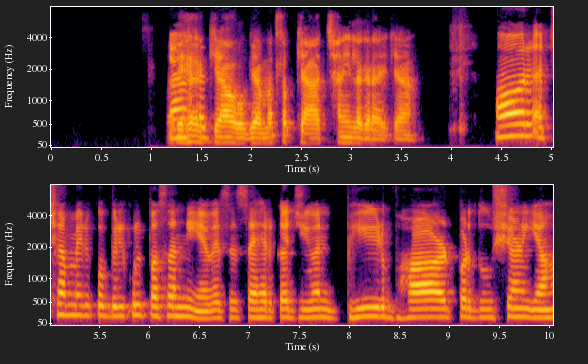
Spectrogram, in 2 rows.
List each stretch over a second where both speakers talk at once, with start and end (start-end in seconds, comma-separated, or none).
none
